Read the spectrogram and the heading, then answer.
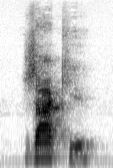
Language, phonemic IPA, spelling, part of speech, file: Dutch, /ˈzakjə/, zaakje, noun, Nl-zaakje.ogg
- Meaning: diminutive of zaak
